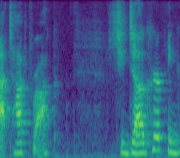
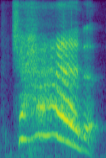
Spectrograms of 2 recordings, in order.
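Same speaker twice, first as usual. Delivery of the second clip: loud shout, much higher; calling out; 12 dB louder than usual. A narrator's reading. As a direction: shout the name across the gully. Searching woods, calling his name.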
